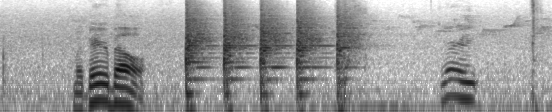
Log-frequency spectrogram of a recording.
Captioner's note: bang bang bang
